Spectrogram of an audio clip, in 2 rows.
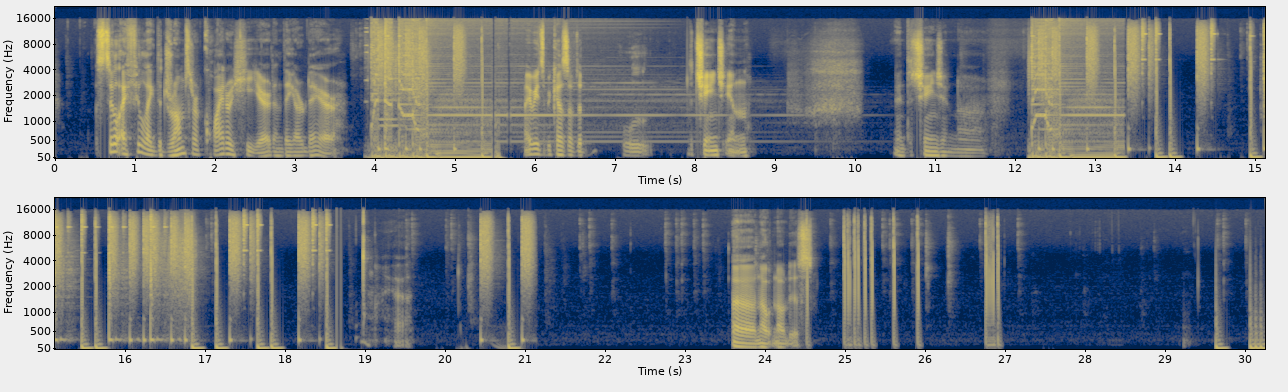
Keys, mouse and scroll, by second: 0.4 scroll down 2, 3.8 click, 4.0 space, 4.2 ctrl+scroll up 2, 5.5 space, 5.6 click, 6.4 click, 12.1 click, 12.3 space, 13.1 click, 13.4 click, 14.5 ctrl+space, 14.8 ctrl+click, 17.0 click, 18.7 space, 19.5 click, 20.0 click, 20.2 space, 20.6 ctrl+scroll up 2, 21.2 ctrl+space, 21.4 e, 21.7 click, 22.1-23.4 drag, 23.9 ctrl+y, 24.5 click, 24.8-26.2 drag, 26.7-27.4 shift+drag, 27.4-28.2 scroll down 3, 28.6-29.1 scroll down 2, 29.6 click, 29.9-30.2 drag.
